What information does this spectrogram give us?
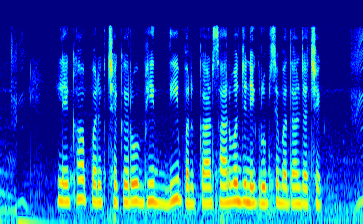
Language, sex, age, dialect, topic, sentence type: Magahi, female, 18-24, Northeastern/Surjapuri, banking, statement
